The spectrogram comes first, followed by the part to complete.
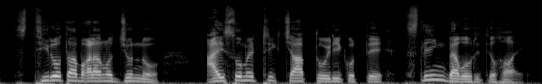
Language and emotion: Bengali, neutral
